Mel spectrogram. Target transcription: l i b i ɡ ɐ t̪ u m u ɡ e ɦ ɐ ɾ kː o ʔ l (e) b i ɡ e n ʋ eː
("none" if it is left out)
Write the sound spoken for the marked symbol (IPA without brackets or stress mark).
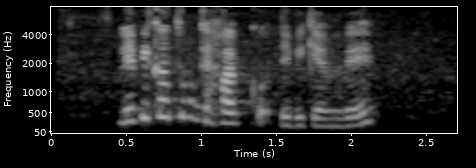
i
